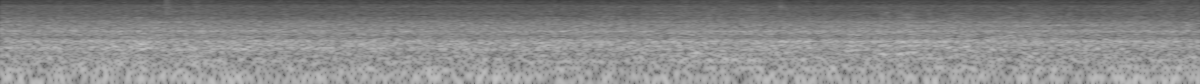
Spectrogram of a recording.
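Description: Continuous carbonization furnace and its motor-driven drive running: a loud, steady mechanical rumble and hiss with no distinct knocks or changes.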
